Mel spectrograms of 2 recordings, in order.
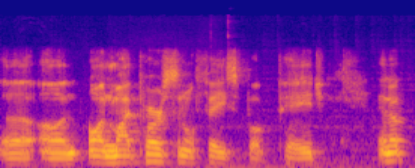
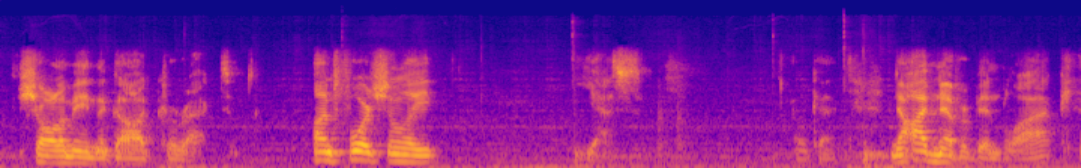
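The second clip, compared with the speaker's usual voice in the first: usual speaking voice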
